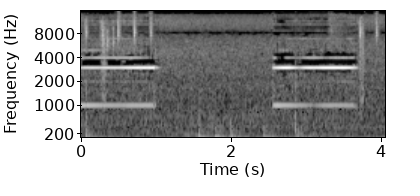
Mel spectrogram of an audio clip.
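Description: An electronic buzzer sounding long steady beeps, each about a second long with a pause of about a second and a half between, twice here, over a steady low rumble.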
